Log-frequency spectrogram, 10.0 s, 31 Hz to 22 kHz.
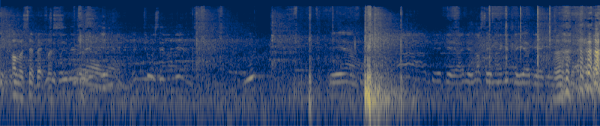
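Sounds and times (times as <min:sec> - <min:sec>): large hall background noise: 0:00.0 - 0:10.0.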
